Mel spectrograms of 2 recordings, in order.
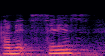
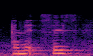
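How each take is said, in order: Both takes have the same delivery.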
